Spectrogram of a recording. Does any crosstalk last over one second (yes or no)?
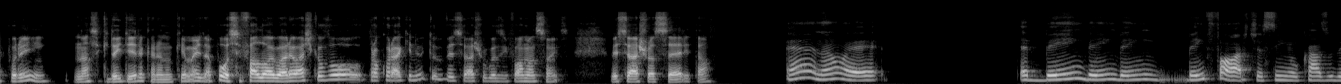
no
